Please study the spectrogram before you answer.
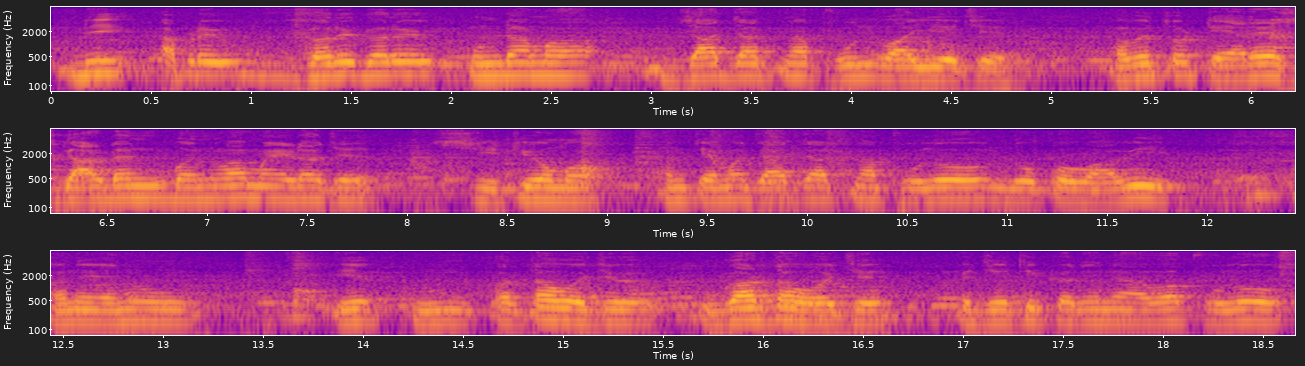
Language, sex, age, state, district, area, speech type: Gujarati, male, 60+, Gujarat, Narmada, urban, spontaneous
